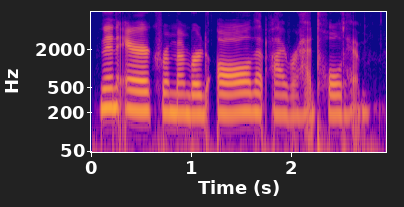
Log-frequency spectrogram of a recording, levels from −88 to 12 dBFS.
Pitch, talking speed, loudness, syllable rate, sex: 205 Hz, 185 wpm, -17 LUFS, 5.4 syllables/s, female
